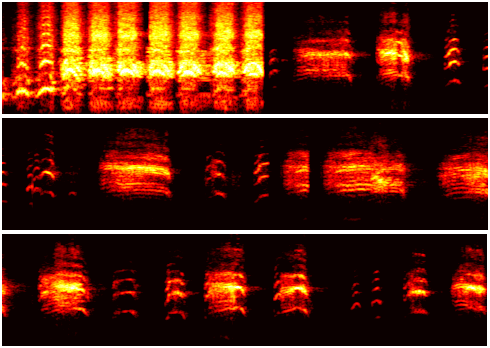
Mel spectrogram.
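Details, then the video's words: Monkey opening with a loud two-second burst of rapid, harsh pulsed screeching. Irregular short chirps and nasal honking notes follow, scattered at uneven intervals. "Monkey Funny Sound"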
